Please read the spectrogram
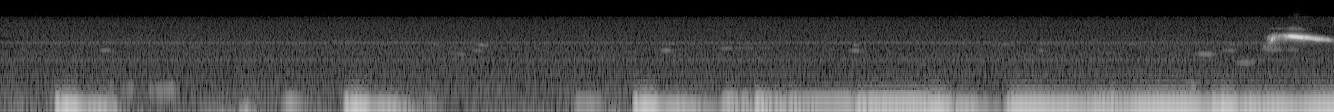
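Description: Low muffled thumps, then a steady low rumble from about three seconds in: handling noise on a webcam microphone as a pillowcase is rubbed and pulled against it. A brief high squeak comes near the end.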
